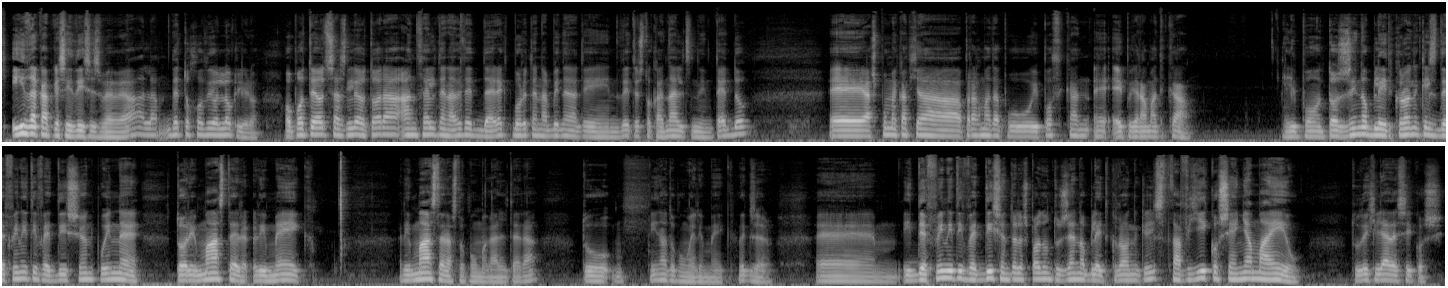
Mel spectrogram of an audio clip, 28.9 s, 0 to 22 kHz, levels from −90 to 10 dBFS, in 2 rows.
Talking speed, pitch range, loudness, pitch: 165 wpm, 110-140 Hz, -24 LUFS, 120 Hz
